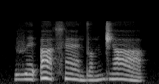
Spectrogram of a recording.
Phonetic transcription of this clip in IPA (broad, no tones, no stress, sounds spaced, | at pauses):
v e ʔ ã ɬ ɛ̃ d ʌ n d͡ʒ ã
